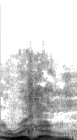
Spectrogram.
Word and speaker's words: Reagan: C'est Reagan. Yeah. Et on devrait prononcer I, et on prononcerait uniquement pour emmerder les Français.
